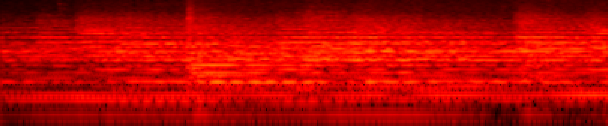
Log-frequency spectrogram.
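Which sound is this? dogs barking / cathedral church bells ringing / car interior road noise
cathedral church bells ringing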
